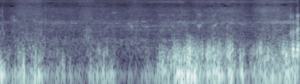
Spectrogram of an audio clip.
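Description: Wind buffeting the microphone: an uneven low rumble that swells and fades, loudest about two and a half to three and a half seconds in.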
